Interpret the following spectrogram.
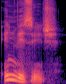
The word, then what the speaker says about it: envisage: Today's word is envisage. Envisage. Envisage is 3 syllables.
